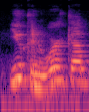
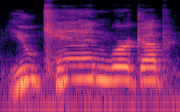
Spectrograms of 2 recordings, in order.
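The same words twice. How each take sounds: First: The word can is said with a weak vowel. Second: The word can is said with a full vowel. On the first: "I said you can you can work up" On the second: "I didn't actually say it that way"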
